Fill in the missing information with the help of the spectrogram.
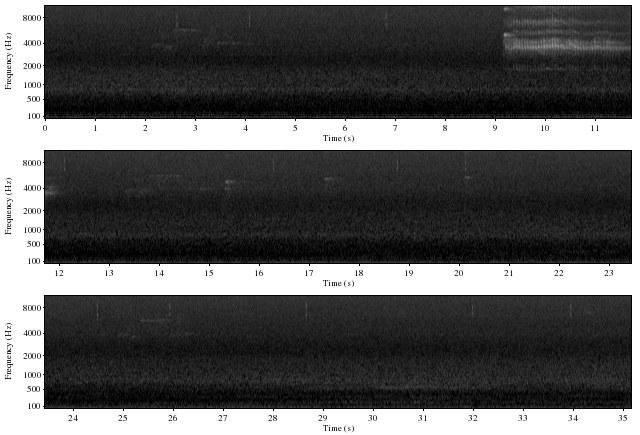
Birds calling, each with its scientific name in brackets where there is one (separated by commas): Hairy Woodpecker (Dryobates villosus)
